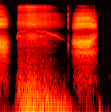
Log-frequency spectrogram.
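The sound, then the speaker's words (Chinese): Heavy breathing from someone being hugged too tightly: a few long, breathy, gasping inhales and exhales in quick succession, fairly loud, with no talking. “你抱我抱得太紧了，我喘气有点累。”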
